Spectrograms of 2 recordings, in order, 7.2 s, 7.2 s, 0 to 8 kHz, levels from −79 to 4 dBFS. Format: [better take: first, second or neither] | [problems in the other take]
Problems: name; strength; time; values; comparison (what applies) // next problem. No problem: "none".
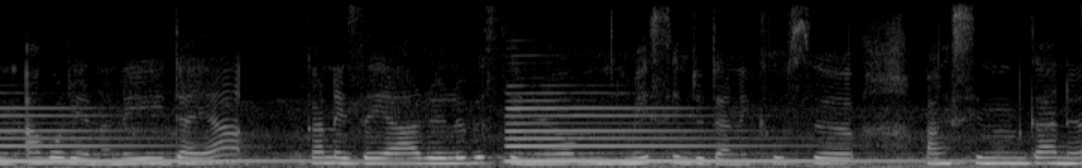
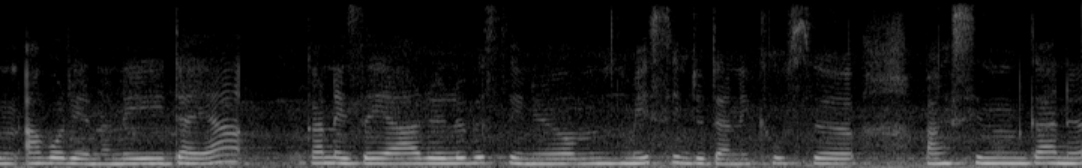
second | background sound (Wind instrument, woodwind instrument); 2 dB below the speech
